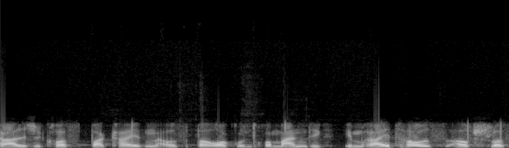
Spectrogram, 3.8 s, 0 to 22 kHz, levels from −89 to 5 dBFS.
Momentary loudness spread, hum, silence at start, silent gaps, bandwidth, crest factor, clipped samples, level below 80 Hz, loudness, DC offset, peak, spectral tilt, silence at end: 7 LU; none; 0 s; none; 4.5 kHz; 14 dB; under 0.1%; -74 dBFS; -23 LUFS; under 0.1%; -8 dBFS; -6.5 dB/octave; 0 s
